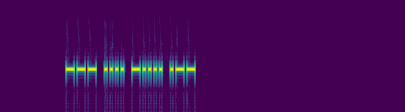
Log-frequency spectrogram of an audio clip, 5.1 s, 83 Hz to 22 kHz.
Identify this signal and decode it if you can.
Morse code, heard as a keyed tone, about 36 wpm, 700 Hz. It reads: OH6W
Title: DXCC-100 Call Signs - 4 Characters - Repeated 2x - 35wpm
